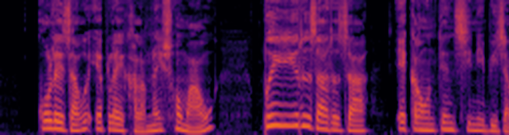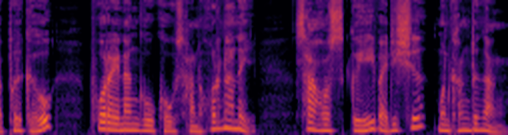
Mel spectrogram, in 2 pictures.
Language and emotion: Bodo, fearful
